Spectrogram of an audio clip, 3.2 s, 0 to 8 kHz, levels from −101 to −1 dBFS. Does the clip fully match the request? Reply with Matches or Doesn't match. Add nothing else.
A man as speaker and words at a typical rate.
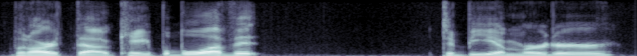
Matches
